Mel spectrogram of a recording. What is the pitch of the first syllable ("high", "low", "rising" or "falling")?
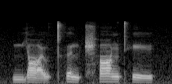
low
